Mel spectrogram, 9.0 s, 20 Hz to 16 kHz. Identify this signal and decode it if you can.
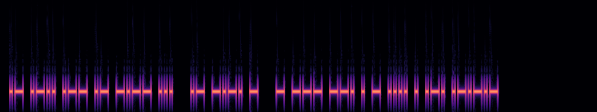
Morse code, heard as a keyed tone, about 32 wpm, 700 Hz. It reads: ALWAYS ACT TOGETHER.
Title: Sentences from Top 1000 Words - Review Part 1 - 30wpm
